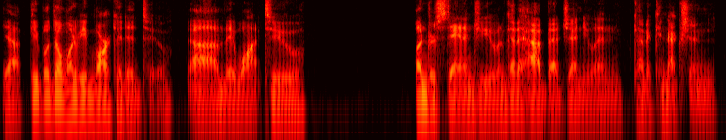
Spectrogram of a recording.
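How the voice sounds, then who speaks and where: A man's voice: a bass voice, fairly even intonation, moderate pace, a bit bright, dry recording, clean studio sound. A man hosting an interview in a casual, conversational style, with thoughtful, hedged phrasing. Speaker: interview host.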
